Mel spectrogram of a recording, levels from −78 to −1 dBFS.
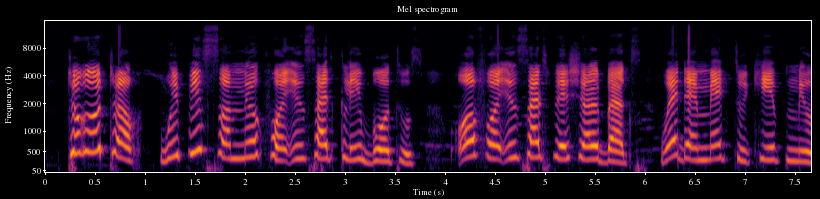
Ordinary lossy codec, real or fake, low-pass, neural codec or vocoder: none; real; 14.4 kHz; none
